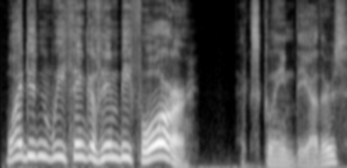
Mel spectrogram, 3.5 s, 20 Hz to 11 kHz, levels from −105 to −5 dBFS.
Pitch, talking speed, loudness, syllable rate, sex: 170 Hz, 175 wpm, -17 LUFS, 5.2 syllables/s, male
